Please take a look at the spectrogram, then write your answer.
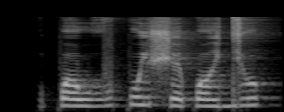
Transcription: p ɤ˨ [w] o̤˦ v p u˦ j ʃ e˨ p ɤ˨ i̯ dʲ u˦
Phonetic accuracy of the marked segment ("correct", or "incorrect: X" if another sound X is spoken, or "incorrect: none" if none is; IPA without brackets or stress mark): correct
